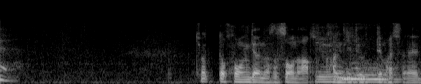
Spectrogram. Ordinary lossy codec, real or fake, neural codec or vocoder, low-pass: Opus, 16 kbps; real; none; 7.2 kHz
